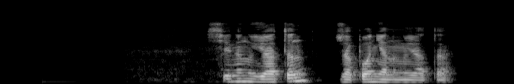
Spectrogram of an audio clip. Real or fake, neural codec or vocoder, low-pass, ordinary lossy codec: real; none; none; none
